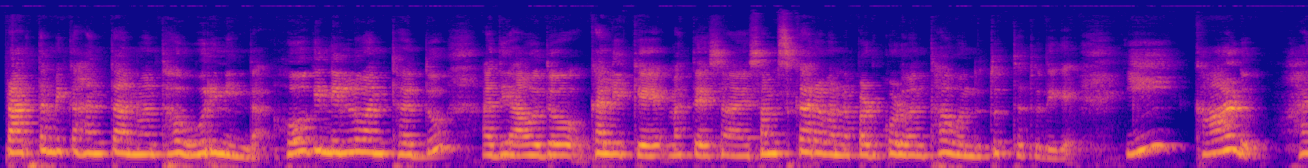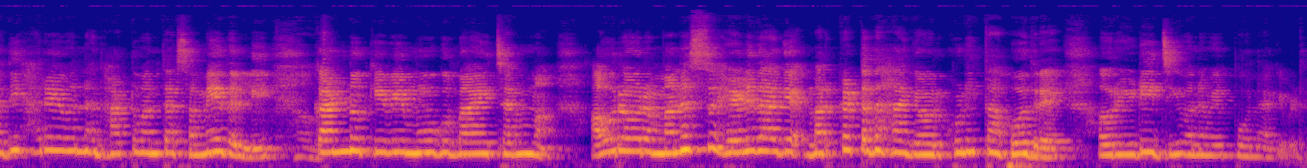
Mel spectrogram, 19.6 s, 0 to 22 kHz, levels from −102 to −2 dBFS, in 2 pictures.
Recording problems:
off-mic speech; far
room echo; slight; dies away in 0.3 s

